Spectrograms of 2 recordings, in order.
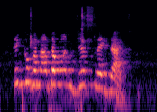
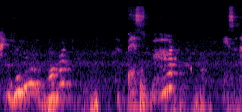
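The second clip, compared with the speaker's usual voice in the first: whisper; 6 dB quieter than usual. A narrator's reading. Building suspense for the kids.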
